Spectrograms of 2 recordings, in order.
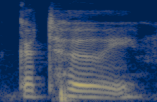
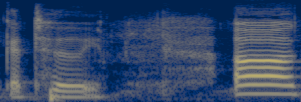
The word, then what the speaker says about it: กะเทย: So the first syllable กะ vowel อะ and the other one เอ่ย สระเอ and e at the end เอ่ย กะเทย กะเทย.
